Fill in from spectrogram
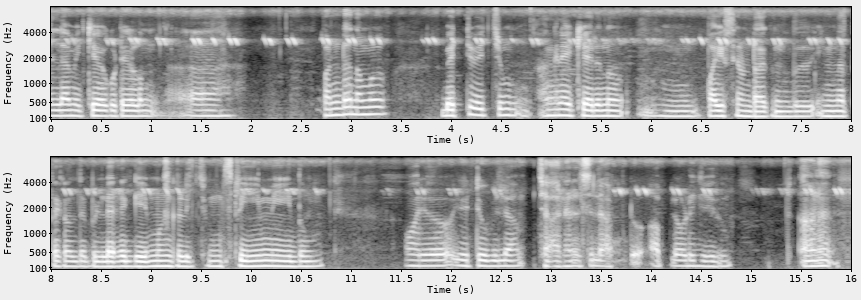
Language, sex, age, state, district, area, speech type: Malayalam, male, 18-30, Kerala, Kollam, rural, spontaneous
